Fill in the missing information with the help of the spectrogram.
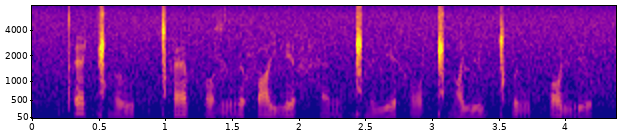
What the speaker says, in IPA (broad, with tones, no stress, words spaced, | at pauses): tʼɛ˥ɡ͡ǁʌ˩˧u̯ | ǀʰæ˧˥pʰɔ˩˧zrə˧fɑ˧i̯ lʲæ˥fhæ˩r ɡ͡ǁɛ˩ lʲɛ˧hɔ˩˧ɡ͡ǁɑ˧lʲu˧˥lʲ ǀʰʊ˥rpʰɔ˥rʲʊ˧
